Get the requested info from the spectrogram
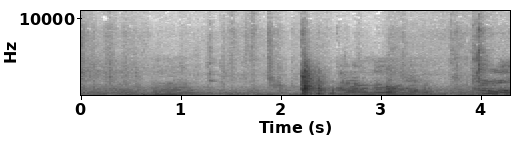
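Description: A single sharp knock about halfway through as a phone is set down on a kitchen counter, with soft voices and no clear words before and after it.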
